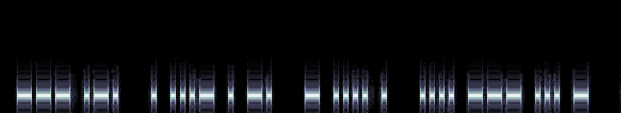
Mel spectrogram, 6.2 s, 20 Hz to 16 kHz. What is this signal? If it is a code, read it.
Morse code, heard as a keyed tone, about 25 wpm, 600 Hz. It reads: OR EVEN THE HOST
